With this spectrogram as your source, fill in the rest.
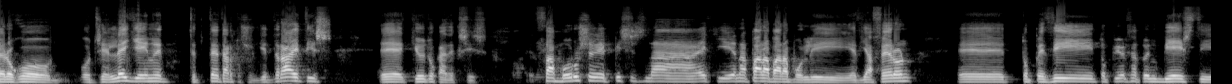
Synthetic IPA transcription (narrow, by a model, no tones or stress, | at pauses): eɾoeɣo̞ | od͡zieleʝeine̞ | t̪e̞t̪ɐɾt̪osoɟe̞nd̪ɾɐit̪is | ecet̪o̞kɐt̪e̞ksis | θɐbo̞ɾuse̞ːpisiznɐe̞çie̞nɐpɐɾɐpɐɾɐpo̞lienðʝɐfe̞ɾo̞n | et̪o̞pe̞ðit̪oːpioiɾθɐt̪oenbiejst̪i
